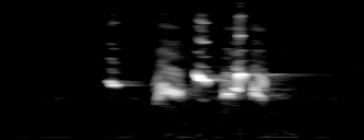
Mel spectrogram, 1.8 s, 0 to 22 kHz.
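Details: Decoy red-whiskered bulbul calling to lure wild birds, recorded 23/07/64: one brisk phrase opening with a clear whistled note, then a run of rich, slurred chirps lasting under a second, in otherwise quiet surroundings.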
